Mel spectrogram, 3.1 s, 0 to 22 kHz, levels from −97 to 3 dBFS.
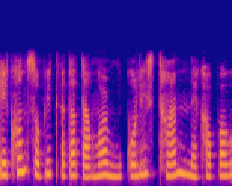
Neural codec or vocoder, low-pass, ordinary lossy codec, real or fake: codec, 16 kHz, 4 kbps, FreqCodec, larger model; 7.2 kHz; none; fake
